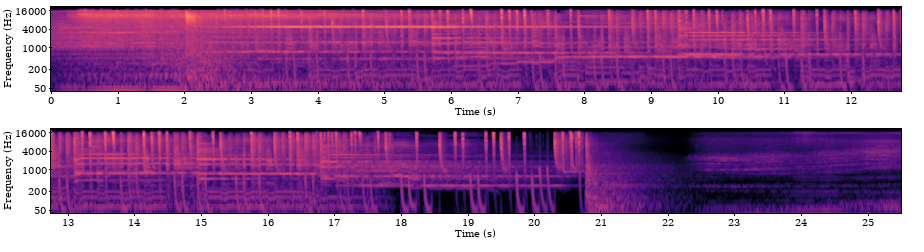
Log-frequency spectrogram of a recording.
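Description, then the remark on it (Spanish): A loud, dense electronic drone with sustained whining tones and shifting pitches, like a sci-fi spaceship rumbling, from an experimental cell phone ringtone made to sound like a spaceship, cuts out abruptly near the end, leaving a faint airy hiss. “Creamos un nuevo tono de llamada que suena como una nave, nada más.”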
